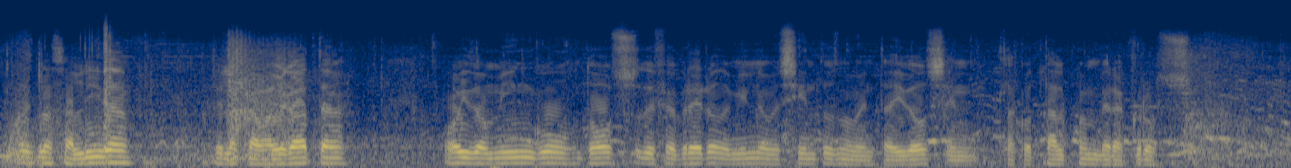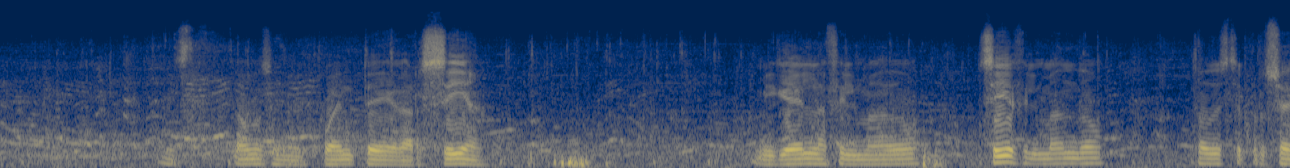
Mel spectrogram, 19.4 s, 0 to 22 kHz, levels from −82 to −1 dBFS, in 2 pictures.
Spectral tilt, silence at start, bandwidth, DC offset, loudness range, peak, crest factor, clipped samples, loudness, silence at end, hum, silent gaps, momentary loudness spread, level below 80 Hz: -5.5 dB/octave; 0 s; 13.5 kHz; under 0.1%; 6 LU; -10 dBFS; 16 dB; under 0.1%; -26 LUFS; 0 s; none; none; 15 LU; -48 dBFS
